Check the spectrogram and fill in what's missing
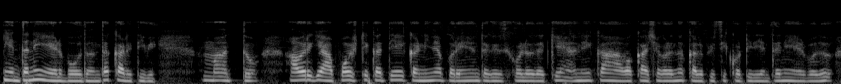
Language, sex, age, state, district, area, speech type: Kannada, male, 45-60, Karnataka, Tumkur, rural, spontaneous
